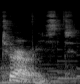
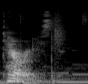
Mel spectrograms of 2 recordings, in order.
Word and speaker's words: tourists: so in that video my pronunciation of tourists sounded like terrorists right i didn't even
